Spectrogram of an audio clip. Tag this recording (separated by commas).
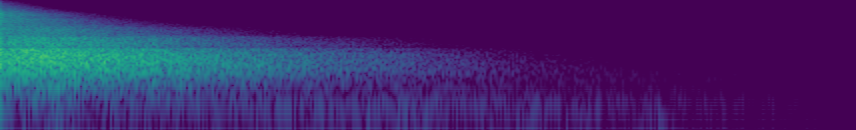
Clapping, Hands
